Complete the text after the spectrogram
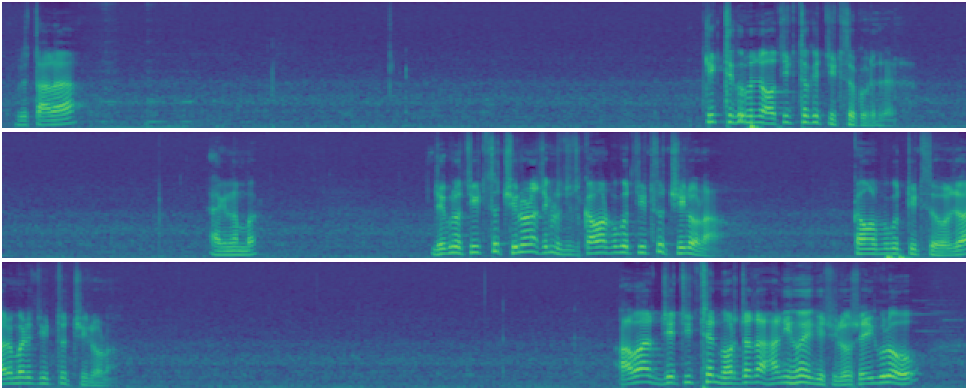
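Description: An elderly man reads aloud slowly into a microphone, pausing between phrases.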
